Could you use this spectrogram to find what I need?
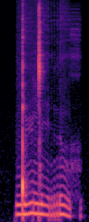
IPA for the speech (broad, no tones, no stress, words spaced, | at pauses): ŋ͡ǃyŋ͡ǀi rɯx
